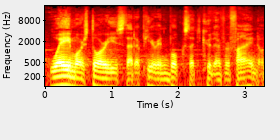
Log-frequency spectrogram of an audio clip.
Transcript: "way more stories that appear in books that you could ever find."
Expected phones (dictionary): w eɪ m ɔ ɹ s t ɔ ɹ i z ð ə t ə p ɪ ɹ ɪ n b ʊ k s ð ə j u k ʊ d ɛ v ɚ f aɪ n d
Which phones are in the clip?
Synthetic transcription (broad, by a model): w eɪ m ɔ ɹ s t ɔ ɹ i z ð ə t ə p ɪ ɹ ɪ n b ʊ k s ð ə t k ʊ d ɛ v ɚ f aɪ n d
